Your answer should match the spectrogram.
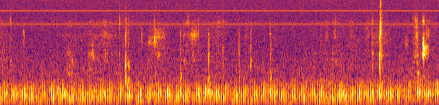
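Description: Near silence: faint room tone with a low rumble and a faint steady high whine, broken by scattered faint ticks of a stylus tapping on a pen display.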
